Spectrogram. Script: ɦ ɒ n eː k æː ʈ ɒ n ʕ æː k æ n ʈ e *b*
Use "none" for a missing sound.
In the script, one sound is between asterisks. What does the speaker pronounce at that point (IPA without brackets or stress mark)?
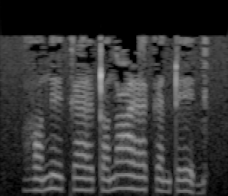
ɡ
